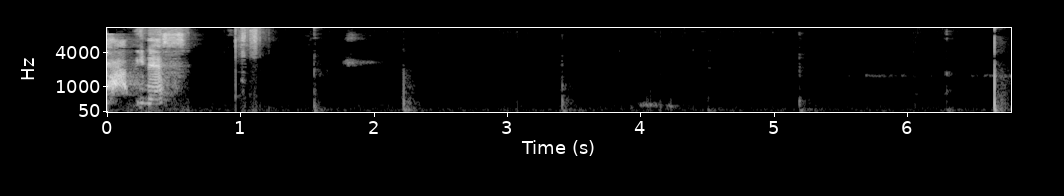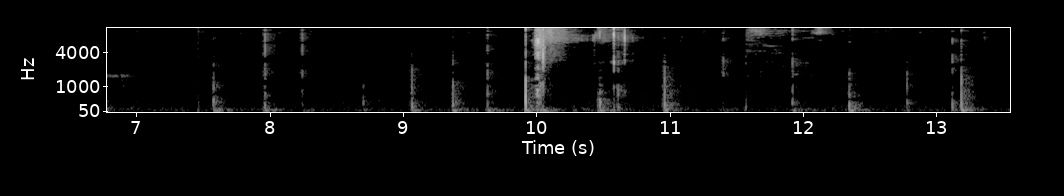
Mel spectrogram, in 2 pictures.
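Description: Soft clicks of typing on a phone keyboard come now and then.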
